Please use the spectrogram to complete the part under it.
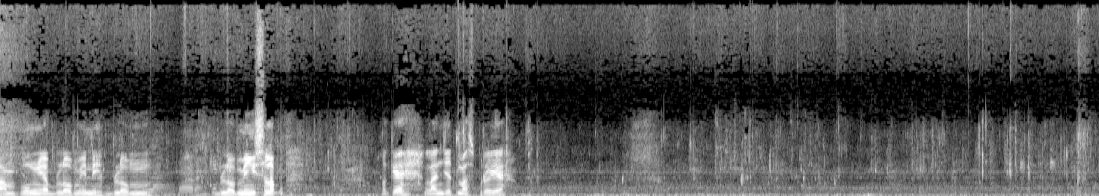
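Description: Water laps gently against the shore.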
